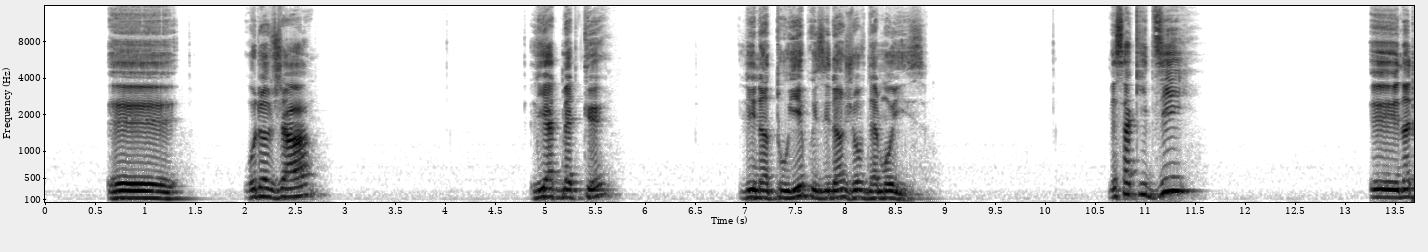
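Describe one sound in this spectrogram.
A man speaks into a microphone close by, in short bursts with pauses.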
